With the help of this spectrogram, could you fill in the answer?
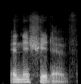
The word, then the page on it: initiative: American English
